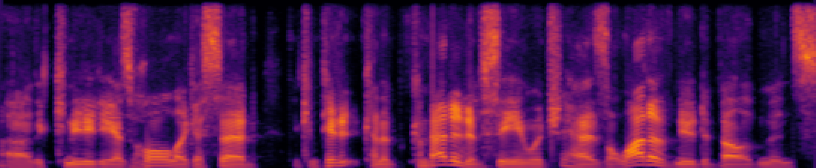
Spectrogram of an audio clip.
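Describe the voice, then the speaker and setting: A man's normal speaking voice, fairly low in pitch with ordinary pitch variation, at a fairly quick pace, in a dry, close sound with no echo against a quiet background. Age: 30s. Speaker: podcast host. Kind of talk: casual chat.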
